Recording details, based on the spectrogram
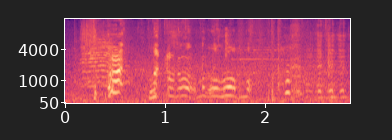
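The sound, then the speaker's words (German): Goats, black-and-white or brown with long curved horns, including some young ones, standing next to sheep, bleat: a loud, wavering cry at the start, then several softer, shorter bleats and murmurs trailing off over a few seconds. “Neben den Schafen stehen die Ziegen.”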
